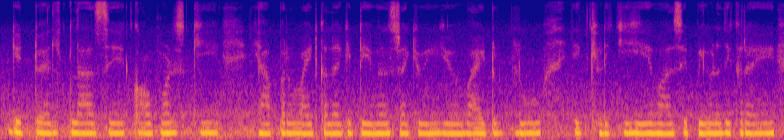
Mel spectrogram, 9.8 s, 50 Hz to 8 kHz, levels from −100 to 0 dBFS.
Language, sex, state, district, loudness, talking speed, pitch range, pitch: Hindi, female, Bihar, Jahanabad, -21 LUFS, 160 wpm, 200-210 Hz, 205 Hz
